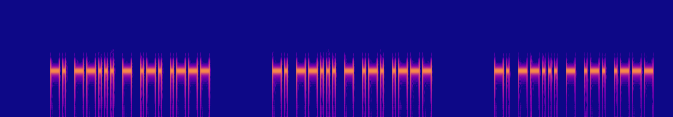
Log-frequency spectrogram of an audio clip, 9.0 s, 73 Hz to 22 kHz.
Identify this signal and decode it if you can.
Morse code, heard as a keyed tone, about 30 wpm, 700 Hz. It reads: N7TRJ N7TRJ N7TRJ
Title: USA Call Signs - 5 Characters - Repeated 3x - 30wpm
